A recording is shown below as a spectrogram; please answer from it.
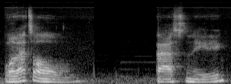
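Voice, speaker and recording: A man's voice: medium pitch, unhurried, faint music behind, close to an everyday voice. A man voicing an unruffled, mercenary vampire in tabletop role-play, dry and matter-of-fact. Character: unruffled mercenary male vampire, dryly appraising a captive.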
